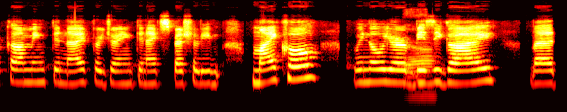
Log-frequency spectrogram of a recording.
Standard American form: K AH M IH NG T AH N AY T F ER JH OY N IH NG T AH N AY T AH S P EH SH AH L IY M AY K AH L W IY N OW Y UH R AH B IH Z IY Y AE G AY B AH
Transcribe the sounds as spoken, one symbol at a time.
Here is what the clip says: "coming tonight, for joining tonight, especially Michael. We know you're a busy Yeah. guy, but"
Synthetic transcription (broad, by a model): K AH M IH NG T AH N AY T F ER JH OY N IH NG T AH N AY T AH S P EH SH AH L IY M AY K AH L W IY N OW Y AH R AH B IH Z IY G AY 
